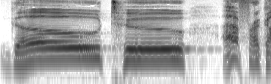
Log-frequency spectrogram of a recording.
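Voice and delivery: loud, drawn-out mock voice of God; booming divine voice. Pretend God answering a prayer for direction, booming and slow. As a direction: boom it out very slowly like a command from heaven.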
